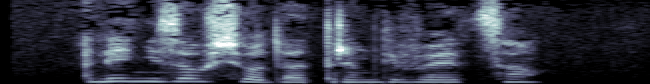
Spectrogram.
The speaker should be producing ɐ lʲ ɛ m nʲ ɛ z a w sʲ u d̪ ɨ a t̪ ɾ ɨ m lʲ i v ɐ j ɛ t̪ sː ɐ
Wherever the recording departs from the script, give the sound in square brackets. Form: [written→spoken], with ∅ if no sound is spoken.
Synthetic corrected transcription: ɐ lʲ ɛ [m→∅] nʲ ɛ z a w sʲ [u→ɔ] d̪ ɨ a t̪ ɾ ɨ m lʲ i v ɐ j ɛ t̪ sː ɐ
